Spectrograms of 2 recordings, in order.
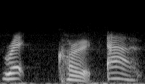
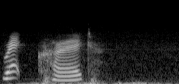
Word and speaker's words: record: Another is record. Record, record and record. Very good. The stress is at the last, and that is verb.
